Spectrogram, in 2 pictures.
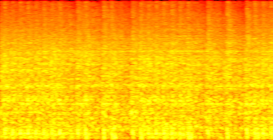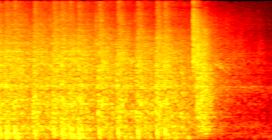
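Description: Rapid, choppy cranking for several seconds that never catches into a running idle, then stops; a hard start, cause unclear.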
